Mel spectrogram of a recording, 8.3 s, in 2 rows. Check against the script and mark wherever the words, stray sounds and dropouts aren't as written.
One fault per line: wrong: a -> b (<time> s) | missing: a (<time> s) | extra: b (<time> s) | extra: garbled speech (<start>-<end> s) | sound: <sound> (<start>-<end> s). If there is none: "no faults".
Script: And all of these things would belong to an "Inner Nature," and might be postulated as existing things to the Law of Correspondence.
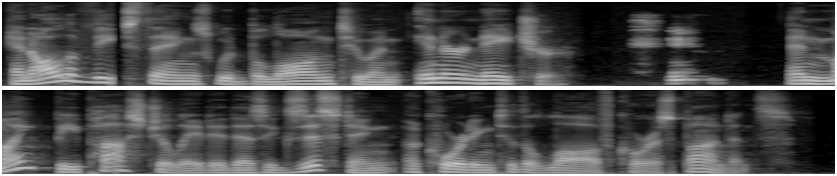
sound: dropout (0.5-0.6 s)
sound: laugh (3.1-3.6 s)
wrong: things -> according (6.2 s)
